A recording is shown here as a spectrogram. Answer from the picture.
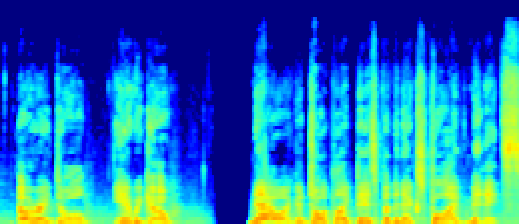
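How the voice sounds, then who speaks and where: A raspy, husky put-on character voice from a man at medium pitch. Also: moderate pace. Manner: throaty, breathy.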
